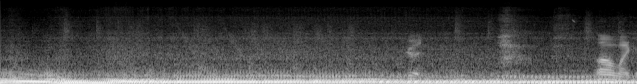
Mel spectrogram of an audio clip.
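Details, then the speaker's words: 2022 Subaru BRZ with Tomei Expreme Ti catback exhaust, after fixing its earlier problems, light rev late at night: deep, steady exhaust drone, smooth and even with no knock or rattle; healthy exhaust note. "god it sounds so good yeah um i'm gonna rev it real quick"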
